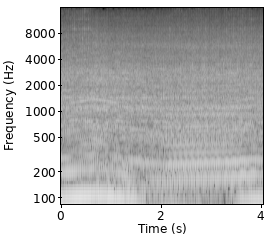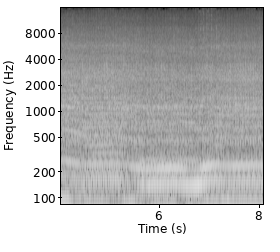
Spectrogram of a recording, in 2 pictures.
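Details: Nissan S13 CA18DET engine: uneven idle with a dull knock under the drone keeping pace with revs; owner unsure whether it needs a crank grind; source unconfirmed.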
